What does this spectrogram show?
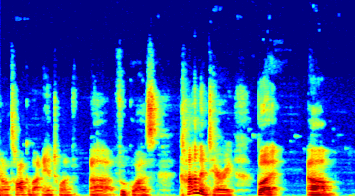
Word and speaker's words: Fuqua: that anton fuqua says fuqua i've been pronouncing his name antoine fukua i don't know why i guess because it looks french with the q in it and it's fuqua so anton fuqua says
